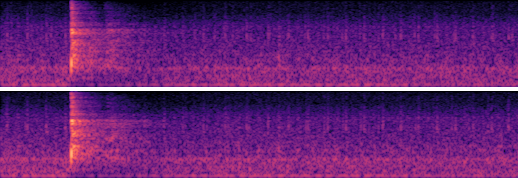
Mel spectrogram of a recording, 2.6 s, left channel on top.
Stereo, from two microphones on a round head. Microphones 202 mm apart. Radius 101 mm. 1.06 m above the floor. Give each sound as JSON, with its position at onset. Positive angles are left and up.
{"t": 0.3, "sound": "a clap", "side_deg": -10, "distance_m": 1.8}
